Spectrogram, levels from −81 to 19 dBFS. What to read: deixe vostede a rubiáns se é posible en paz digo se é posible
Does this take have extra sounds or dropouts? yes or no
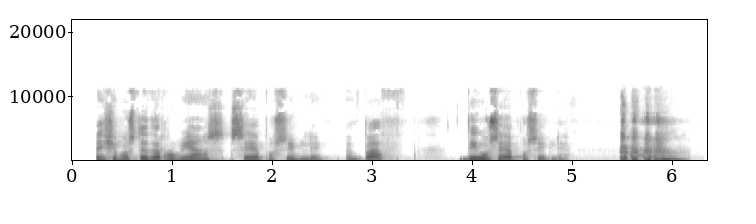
yes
